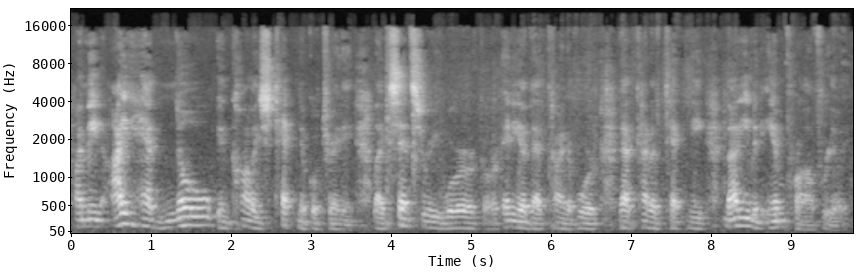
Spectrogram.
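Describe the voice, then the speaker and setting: Older Midwestern man, very low voice, halting and reflective; roomy, distant mic with faint hiss. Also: darkish tone. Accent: Midwestern American. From American Midwest. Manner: reflective, halting with many fillers. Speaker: acting teacher interviewee. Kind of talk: oral history interview.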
